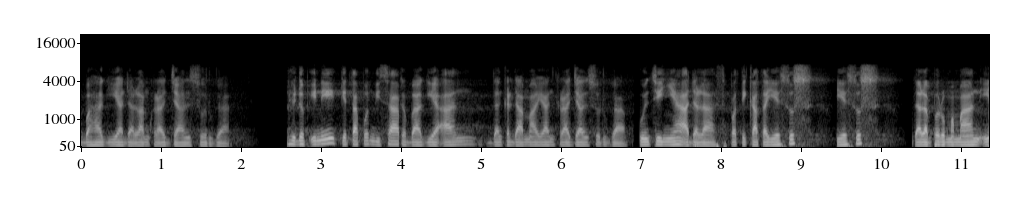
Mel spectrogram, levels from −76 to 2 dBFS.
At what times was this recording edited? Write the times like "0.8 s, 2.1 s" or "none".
2.6 s, 4.0 s, 6.9 s, 9.5 s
